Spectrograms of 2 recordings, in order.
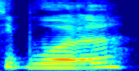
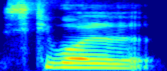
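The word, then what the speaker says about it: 시월: Nah ini ada, sorry ya ini typo harusnya ada ditambahin lagi sipwol. Ini sipwol. Cuma eh, bacanya tuh lebih ke siwol. Jadi B-nya tuh udah dihilangin.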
